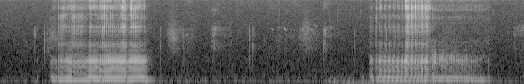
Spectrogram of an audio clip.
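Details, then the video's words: A first-time mother Shih Tzu snoring while she sleeps: two rough, vibrating snores about three seconds apart, the second wavering in pitch, with soft breaths in between. "How loud does a shih tzu mommy snoring?/ Shih tzu snoring"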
